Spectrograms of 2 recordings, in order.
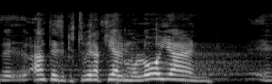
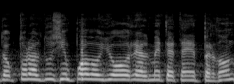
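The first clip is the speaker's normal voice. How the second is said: usual speaking voice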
